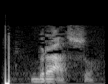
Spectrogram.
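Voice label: "braso", Veneto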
